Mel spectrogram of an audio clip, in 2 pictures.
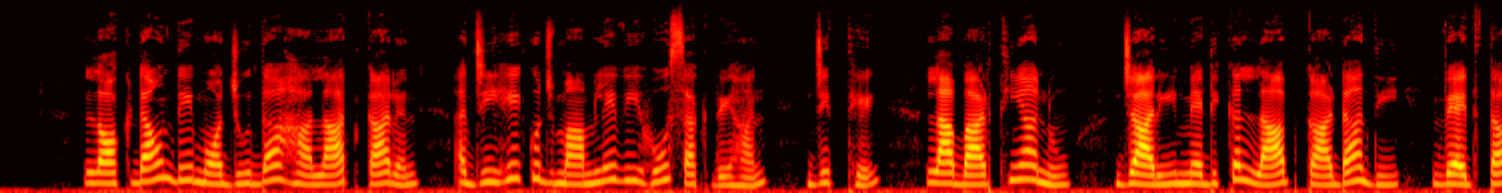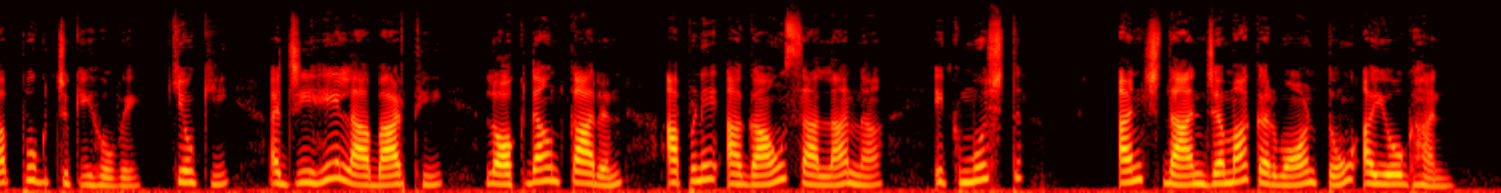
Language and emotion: Punjabi, neutral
